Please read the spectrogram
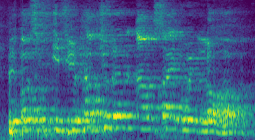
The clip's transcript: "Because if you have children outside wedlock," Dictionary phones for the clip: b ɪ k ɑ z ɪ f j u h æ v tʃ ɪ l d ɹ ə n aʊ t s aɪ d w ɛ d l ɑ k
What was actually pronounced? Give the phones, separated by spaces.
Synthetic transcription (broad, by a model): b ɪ k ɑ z ɪ f j u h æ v tʃ ɪ l d ɹ ə n aʊ t s aɪ d w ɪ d l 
